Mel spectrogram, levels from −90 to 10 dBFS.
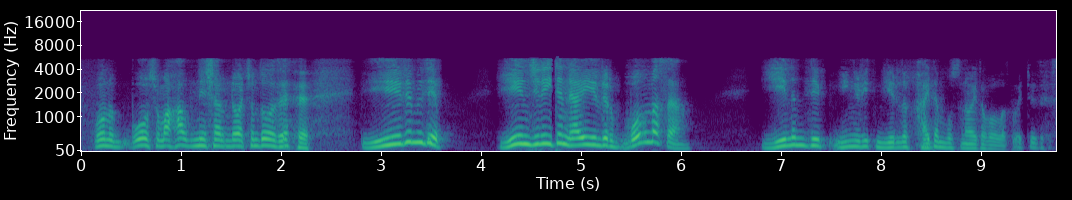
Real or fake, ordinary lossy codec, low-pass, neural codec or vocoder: fake; AAC, 24 kbps; 5.4 kHz; codec, 16 kHz, 0.5 kbps, X-Codec, WavLM features, trained on Multilingual LibriSpeech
